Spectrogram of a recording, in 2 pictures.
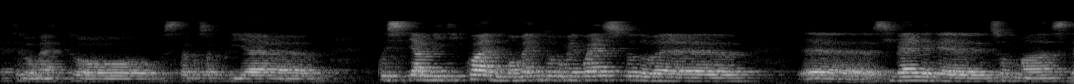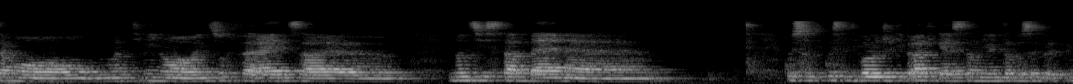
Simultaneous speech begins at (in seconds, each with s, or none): none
